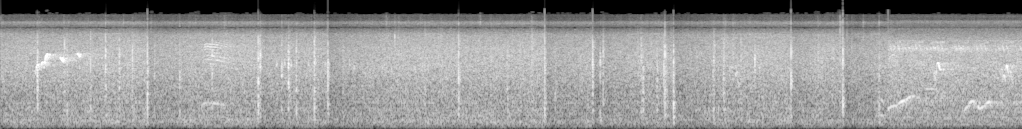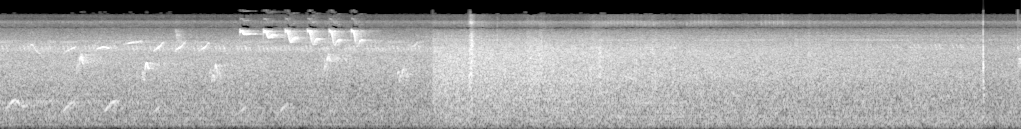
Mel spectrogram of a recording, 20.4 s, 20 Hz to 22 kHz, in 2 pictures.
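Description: Outdoor ambience: a steady rushing noise with short bird chirps over it, busiest in the middle. The noise changes abruptly twice, about 9 and 15 seconds in.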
